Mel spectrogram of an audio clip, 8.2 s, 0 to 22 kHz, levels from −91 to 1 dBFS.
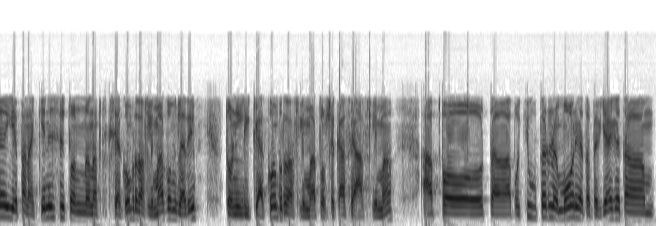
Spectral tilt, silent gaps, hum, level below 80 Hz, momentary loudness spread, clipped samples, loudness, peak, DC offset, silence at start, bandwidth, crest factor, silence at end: -5 dB/octave; none; none; -58 dBFS; 5 LU; under 0.1%; -15 LUFS; -2 dBFS; under 0.1%; 0 s; 11.5 kHz; 12 dB; 0.05 s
